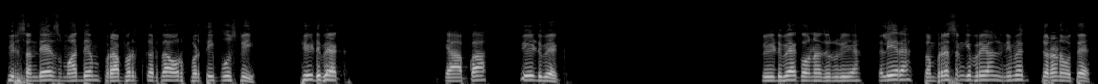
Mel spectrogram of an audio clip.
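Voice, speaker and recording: A man's voice: high voice, flat delivery, moderate pace, darkish tone, clear, resonant tone, no echo. A male teacher, giving an exam-prep lecture and explaining each point with repeated rhetorical questions and asides.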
